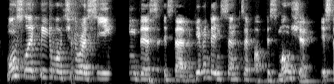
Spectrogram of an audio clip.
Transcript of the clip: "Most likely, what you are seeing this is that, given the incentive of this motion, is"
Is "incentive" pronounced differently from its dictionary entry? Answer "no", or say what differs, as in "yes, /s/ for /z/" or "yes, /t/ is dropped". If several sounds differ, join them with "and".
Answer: no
